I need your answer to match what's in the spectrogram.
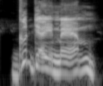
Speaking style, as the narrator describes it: spoke in a whining voice

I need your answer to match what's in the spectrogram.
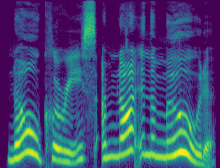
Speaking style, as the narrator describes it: shouted

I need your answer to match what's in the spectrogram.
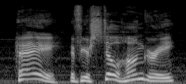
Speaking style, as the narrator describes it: the jock shouted at me

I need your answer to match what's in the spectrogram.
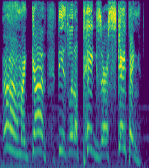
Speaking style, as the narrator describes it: Lucy came out suddenly and screamed

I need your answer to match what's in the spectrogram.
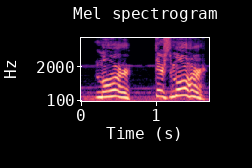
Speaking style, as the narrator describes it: screamed out

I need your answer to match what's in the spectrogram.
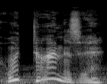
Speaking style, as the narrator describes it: He slurred

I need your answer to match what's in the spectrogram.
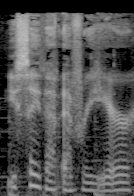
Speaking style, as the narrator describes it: Heather sighed

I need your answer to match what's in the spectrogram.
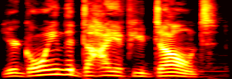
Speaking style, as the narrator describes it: I yell at him

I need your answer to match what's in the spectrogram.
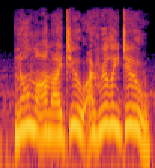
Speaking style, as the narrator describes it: Jake wailed, now distraught as well as confused

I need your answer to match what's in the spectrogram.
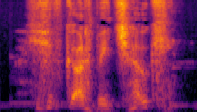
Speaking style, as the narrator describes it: Trevor laughed

